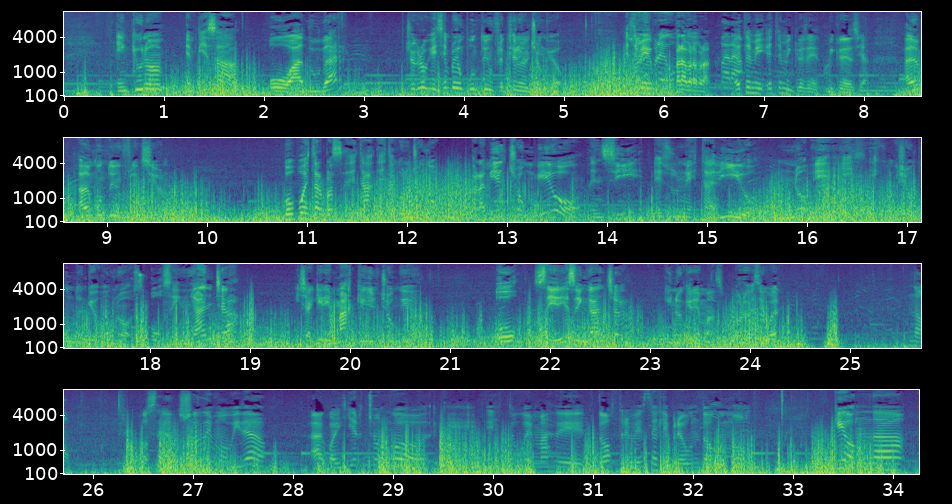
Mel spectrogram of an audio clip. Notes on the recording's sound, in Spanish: Descubranlo entre el ruido del viento y el pianito que no sabemos por qué suena de fondo.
